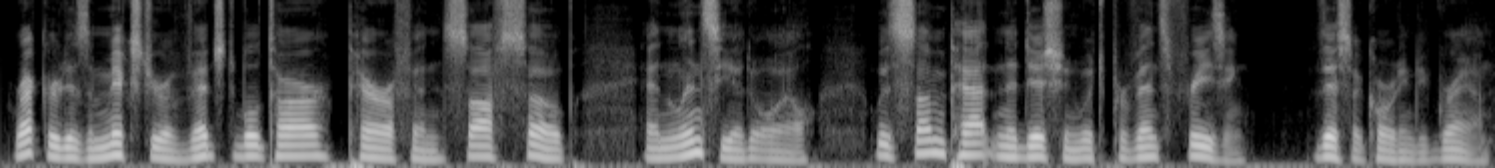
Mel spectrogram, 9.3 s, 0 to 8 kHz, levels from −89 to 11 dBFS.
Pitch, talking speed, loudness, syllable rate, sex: 130 Hz, 150 wpm, -18 LUFS, 5.0 syllables/s, male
